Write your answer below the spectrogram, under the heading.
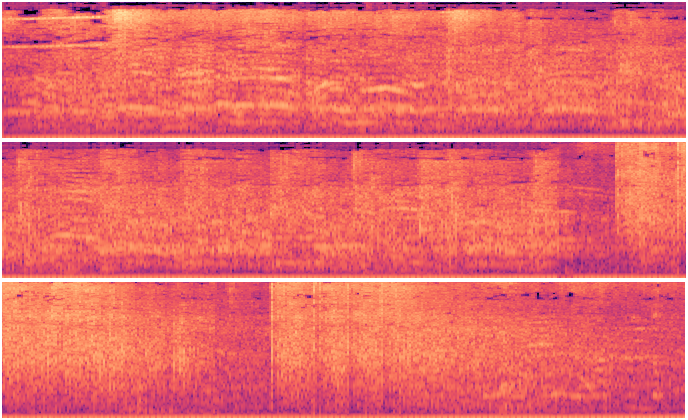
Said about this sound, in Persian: از سوی دیگر تصاویر دریافتی از مهاباد در روز پنجشنبه نشان می‌دهد که تجمع شمار انبوهی از شهروندان معترض در مقابل فرمانداری این شهر با تیراندازی شدید و ممتد ماموران به سمت معترضان مواجه شد.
